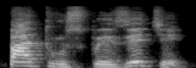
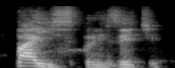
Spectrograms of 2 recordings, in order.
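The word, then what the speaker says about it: paisprezece: Si tu dis patrus presete, c'est pas faux. Mais pour l'harmonie phonétique, pour la facilité de prononciation, ils disent païsprezece et chaïsprezece.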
